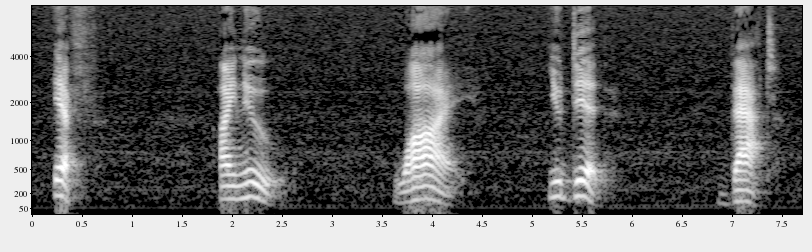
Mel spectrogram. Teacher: the second is much longer about 80% the ratio is 2080 listen to how short I is and how short you is listen to how long new is and how long did is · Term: clumps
